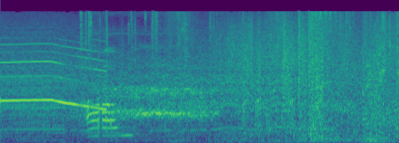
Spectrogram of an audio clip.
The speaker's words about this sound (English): Well, I just crashed my car so hard.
